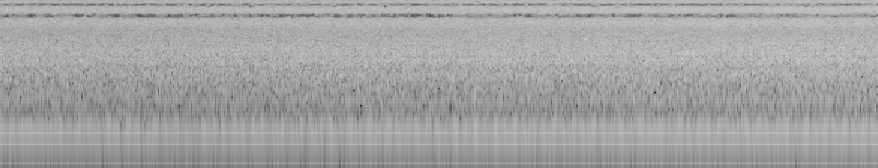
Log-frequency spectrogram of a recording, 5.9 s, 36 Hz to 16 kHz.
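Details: 1970 Chevelle restoration with a rebuilt 454 V8, first start-up during initial timing and tuning: an even, fast burble with no misses, but the idle sits far too high, so the engine runs on; high idle.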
